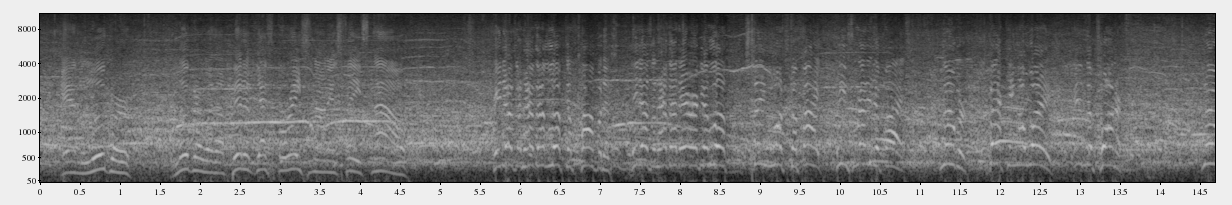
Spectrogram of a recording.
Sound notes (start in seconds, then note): 4.5 crowd cheering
